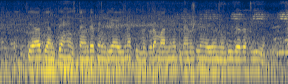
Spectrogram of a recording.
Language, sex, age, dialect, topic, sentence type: Hindi, male, 18-24, Kanauji Braj Bhasha, banking, statement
